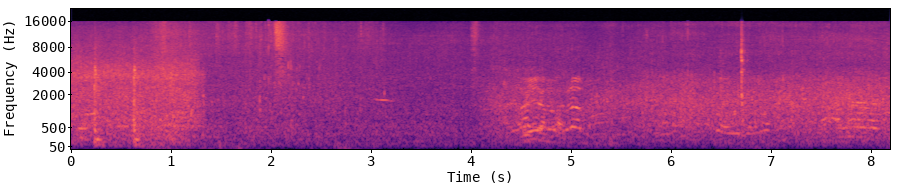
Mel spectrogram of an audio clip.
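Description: Lake waves washing against a rocky shore, with a stronger rush in the first second, then faint voices of people talking in the background.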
